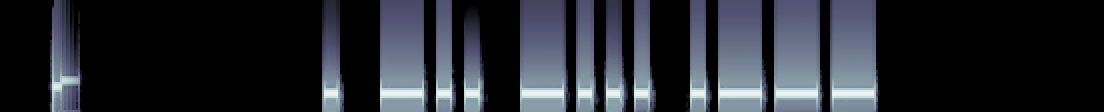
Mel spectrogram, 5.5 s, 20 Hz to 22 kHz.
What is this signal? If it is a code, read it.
Morse code, heard as a keyed tone, about 17 wpm, 700 Hz. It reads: EDBJ
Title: Four Challenging Letter-Number Combinations 17wpm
